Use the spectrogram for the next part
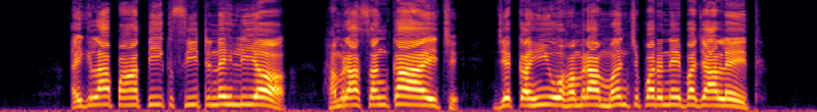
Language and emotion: Maithili, fearful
